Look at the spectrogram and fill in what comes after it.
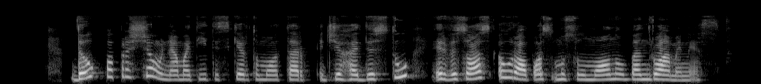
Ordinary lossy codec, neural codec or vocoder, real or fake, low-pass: AAC, 32 kbps; none; real; 9.9 kHz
